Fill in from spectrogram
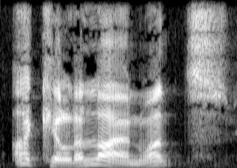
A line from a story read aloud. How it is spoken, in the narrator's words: said in a loud voice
